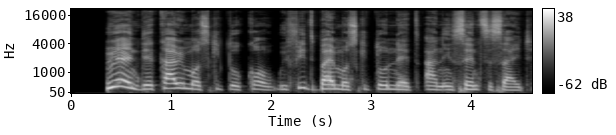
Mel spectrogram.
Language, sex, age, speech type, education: Nigerian Pidgin, female, 30-45, spontaneous, tertiary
